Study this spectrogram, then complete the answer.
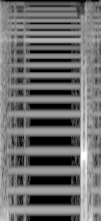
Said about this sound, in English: Don't forget to mention the Roger beep. Just got to turn it off.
